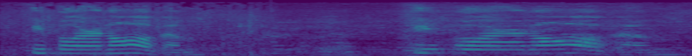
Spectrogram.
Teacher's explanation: Finally, the H sound in him is dropped as it gets linked to of him. Note that the main stress falls on the word awe.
